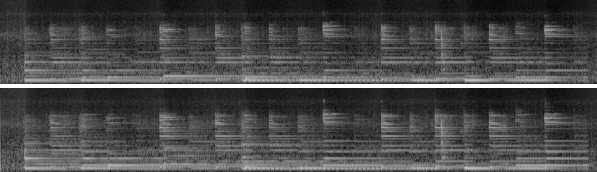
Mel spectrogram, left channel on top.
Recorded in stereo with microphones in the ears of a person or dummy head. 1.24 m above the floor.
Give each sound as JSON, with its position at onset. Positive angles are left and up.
{"t": 0.2, "sound": "a guitar", "side_deg": -10, "distance_m": 1.5}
